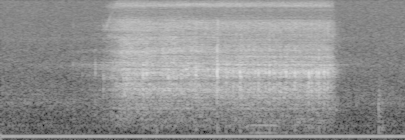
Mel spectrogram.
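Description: A long draw of about two seconds on a dual-coil rebuildable dripping atomizer (Tauren RDA) with honeycomb airflow: an even hiss of air and vapour that starts about a second in and stops sharply a little after three seconds, over a steady low hum.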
